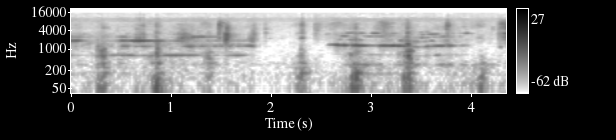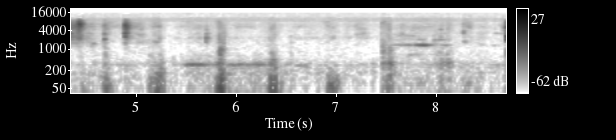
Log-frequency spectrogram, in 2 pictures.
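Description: Fabric scissors cutting cloth along a paper pattern: faint, irregular snips and clicks of the blades.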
